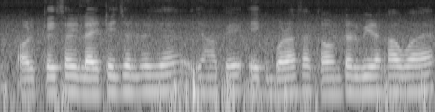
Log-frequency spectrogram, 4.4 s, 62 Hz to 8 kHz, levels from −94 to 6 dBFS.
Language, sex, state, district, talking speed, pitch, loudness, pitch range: Hindi, male, Bihar, Katihar, 235 wpm, 150 Hz, -17 LUFS, 140-155 Hz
